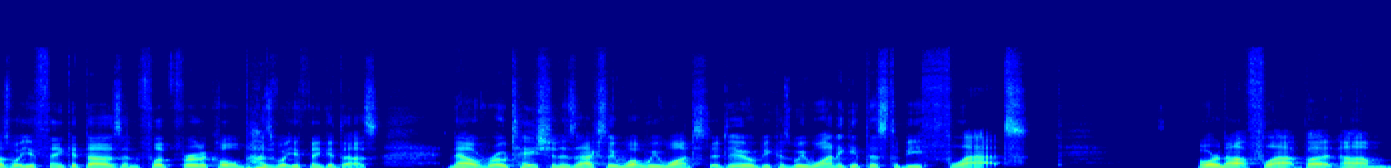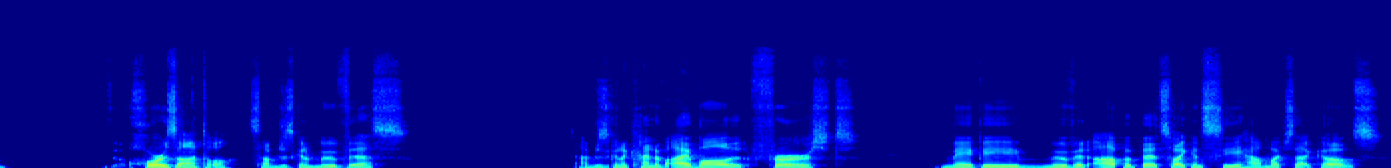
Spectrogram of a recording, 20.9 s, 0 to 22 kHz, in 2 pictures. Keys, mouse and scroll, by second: 4.7-6.2 drag, 7.1 ctrl+z, 8.6-10.1 drag, 18.2-19.9 drag.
